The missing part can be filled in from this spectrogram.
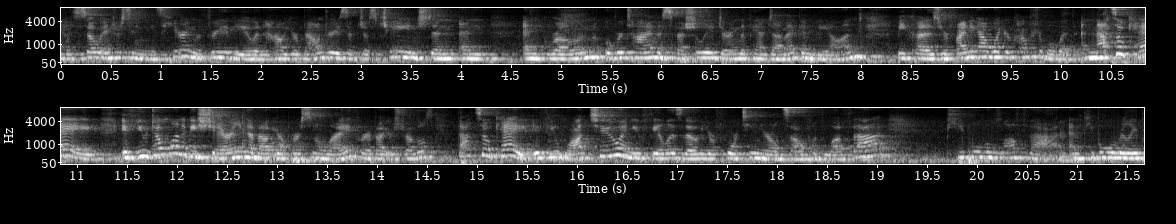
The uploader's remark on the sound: BroadwayCon Panel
